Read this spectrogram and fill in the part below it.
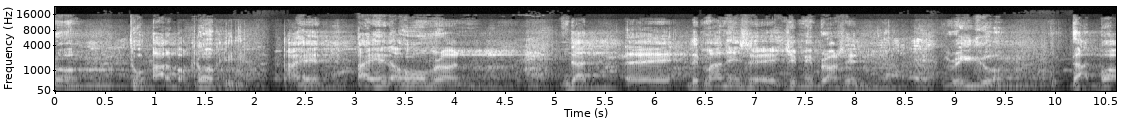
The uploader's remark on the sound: Live From Alumni Weekend. Interviewed live at Truist Park during Alumni Weekend!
